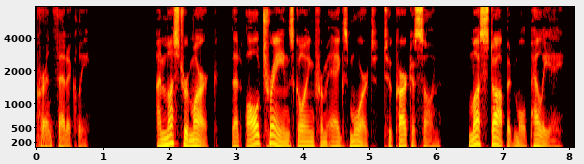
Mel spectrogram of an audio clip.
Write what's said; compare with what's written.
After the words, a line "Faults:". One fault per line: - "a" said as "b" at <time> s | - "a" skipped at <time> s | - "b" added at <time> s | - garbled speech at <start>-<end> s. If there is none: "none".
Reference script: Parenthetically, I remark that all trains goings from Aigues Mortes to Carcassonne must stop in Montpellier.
Parenthetically, I must remark that all trains going from Aigues Mortes to Carcassonne must stop at Montpellier.
Faults:
- "must" added at 1.9 s
- "goings" said as "going" at 3.9 s
- "in" said as "at" at 7.1 s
